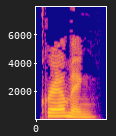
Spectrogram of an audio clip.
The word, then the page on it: cramming: British English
